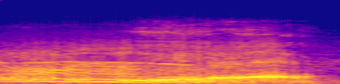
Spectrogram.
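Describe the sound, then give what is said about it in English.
A deep, sustained creature roar rumbles loudly for a couple of seconds, its growling tone rising in pitch before cutting off. No voices, just the powerful bellow alone. “A roar sounded behind him.”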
